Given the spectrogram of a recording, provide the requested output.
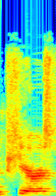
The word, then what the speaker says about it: Pearce: Heather Pearce Campbell. Um, and Pearce, by the way, is spelled P E A R C E.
